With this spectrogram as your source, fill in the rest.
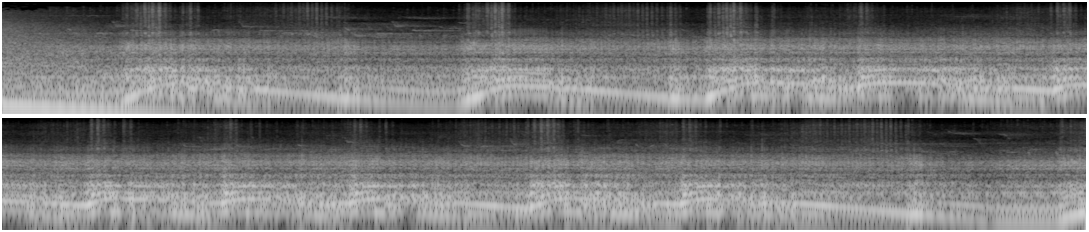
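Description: Exhaust pops and crackles between revs.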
